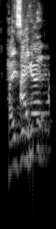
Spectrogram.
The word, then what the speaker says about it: Huizenga: Isaac.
